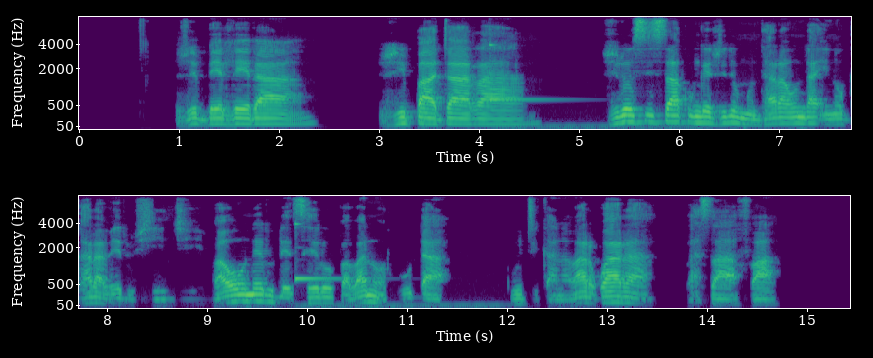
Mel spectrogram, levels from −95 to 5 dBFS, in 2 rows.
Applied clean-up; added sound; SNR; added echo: none; Marimba, xylophone; 10 dB; none.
